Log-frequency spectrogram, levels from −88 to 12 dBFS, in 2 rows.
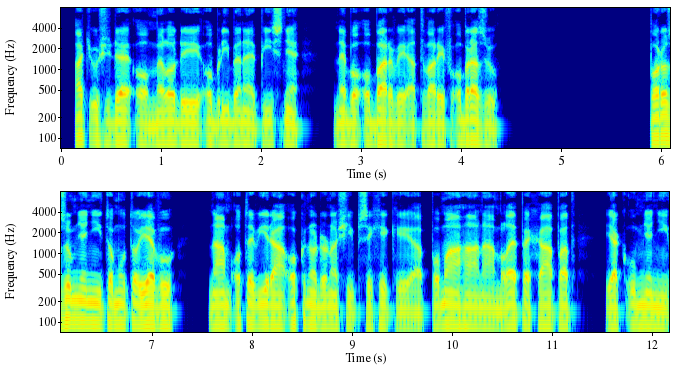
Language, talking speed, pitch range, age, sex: Czech, 150 wpm, 75-90 Hz, 50-69, male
